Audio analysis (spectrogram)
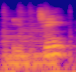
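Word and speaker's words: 一: Et ça, il est prononcé en mandarin i. Et en japonais, ichi.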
